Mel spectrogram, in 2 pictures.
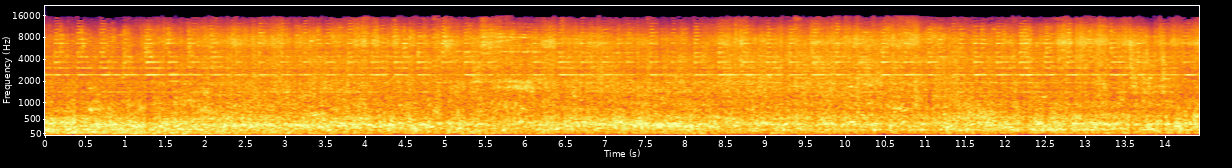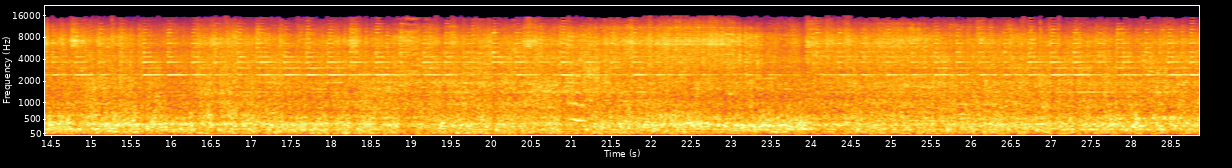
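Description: Loaded freight cars of a heavy manifest train rolling past close by: a steady rumble of steel wheels on rail with rapid clicking from the wheels over the rail joints, and a thin steady high whine above it.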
